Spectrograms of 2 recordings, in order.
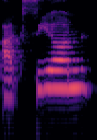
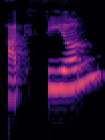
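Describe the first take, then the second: First: The double C sounds like s. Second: The double C sounds like th. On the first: "that third sound can be substituted for a s" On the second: "For us, it sounds like th"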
